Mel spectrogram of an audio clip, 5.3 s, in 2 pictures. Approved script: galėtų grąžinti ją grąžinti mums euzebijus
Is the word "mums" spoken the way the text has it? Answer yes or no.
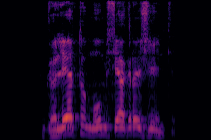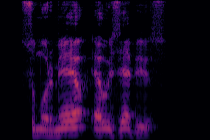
no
